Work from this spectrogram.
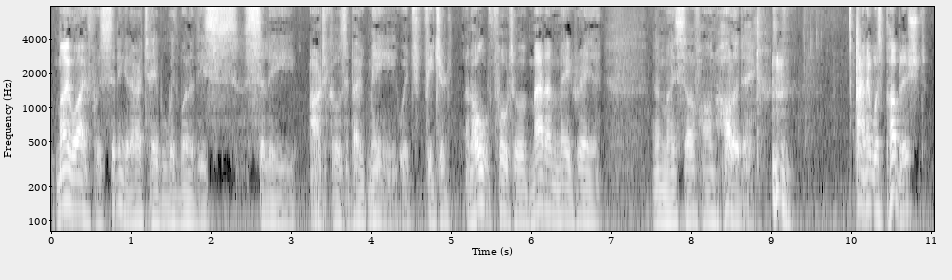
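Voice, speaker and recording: An actor playing a shrewd, drily courteous police chief inspector in a naturalistic radio drama, with measured, understated delivery. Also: male voice, deep voice, lively intonation, slight background noise. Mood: measured explaining. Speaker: actor in a detective radio play.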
